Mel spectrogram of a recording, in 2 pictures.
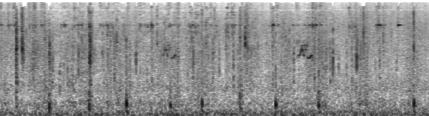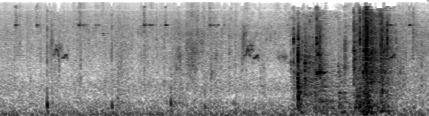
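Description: Footsteps from the player character in Days Gone thud at a steady running pace, close and evenly spaced, then a louder burst of movement near the end.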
